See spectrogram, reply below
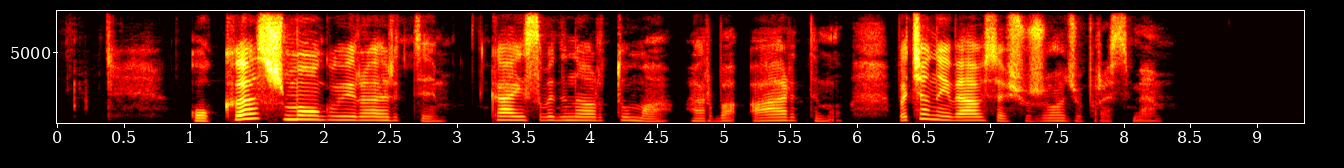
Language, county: Lithuanian, Panevėžys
